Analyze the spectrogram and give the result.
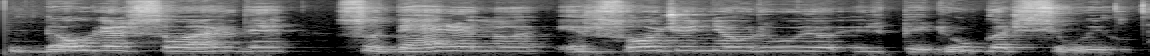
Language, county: Lithuanian, Panevėžys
